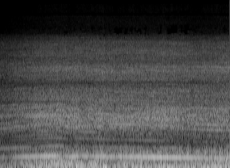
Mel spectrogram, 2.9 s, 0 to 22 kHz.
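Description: A tuned BMW M1000R motorcycle engine revs steadily while being ridden, a loud, close, continuous drone with a rising then settling pitch and no talking.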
